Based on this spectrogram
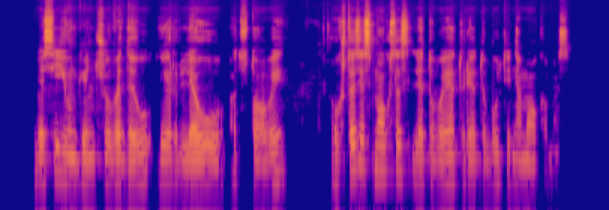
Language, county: Lithuanian, Vilnius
